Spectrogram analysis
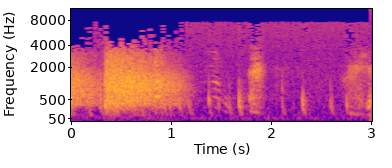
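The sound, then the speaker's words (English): A gunshot that knocks a pistol out of a man's hand: one loud burst with a roaring tail, followed by short, fainter, irregular sounds. “You shot the guns right out of my hand.”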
